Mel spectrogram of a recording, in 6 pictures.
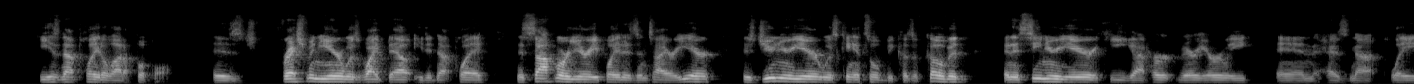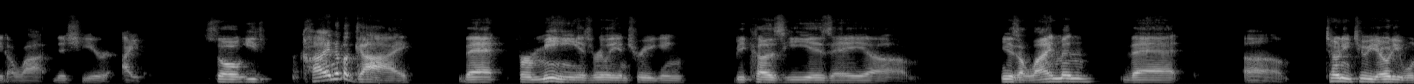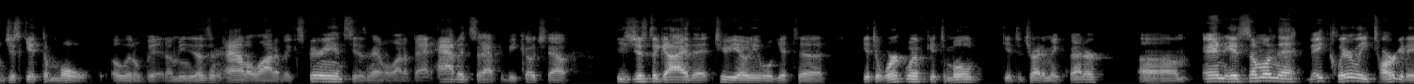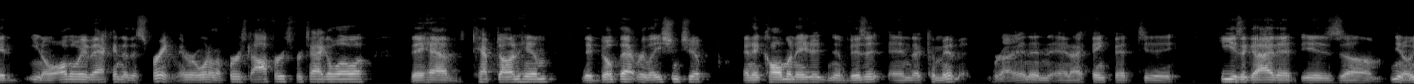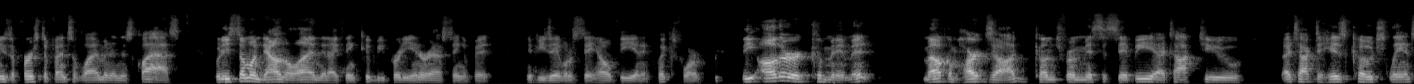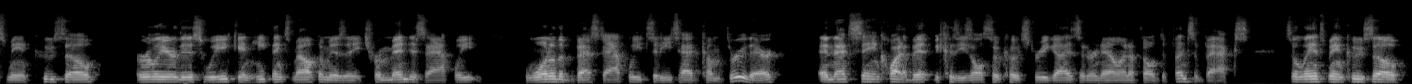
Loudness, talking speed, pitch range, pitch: -26 LUFS, 200 wpm, 105-125 Hz, 110 Hz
